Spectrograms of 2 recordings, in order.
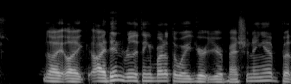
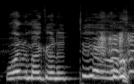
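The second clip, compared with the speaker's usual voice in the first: higher, laughing mock despair; overdone teen lament, half laughing; mock-anguished Chuck; 13 semitones higher, 6 dB louder than usual. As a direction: wail it like a melodramatic radio boy. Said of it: "a couple minutes later".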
